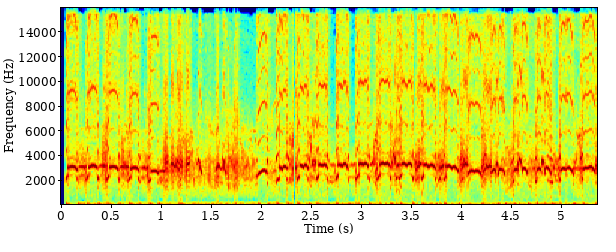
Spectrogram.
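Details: Osprey at its nest at Dunrovin Ranch on 20 July 2016, as the first fish is brought back; rapid series of high, slightly downslurred chirps, about two per second, loud and continuous over steady low rumbling noise.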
